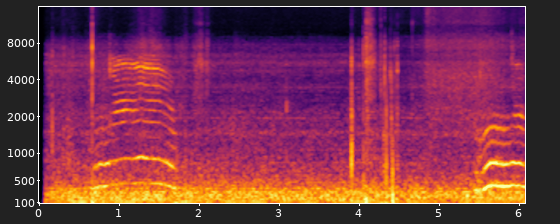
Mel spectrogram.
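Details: A tortoiseshell cat gives two drawn-out, arching meows over a steady low background hum; dated January 8th, 2024.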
